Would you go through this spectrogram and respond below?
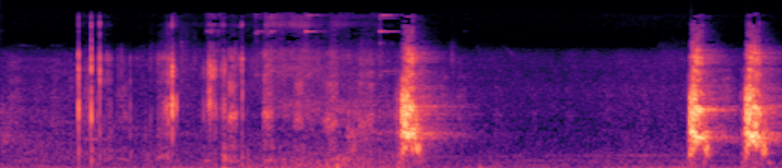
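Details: Bull Terrier named Ozzy barking in protest indoors, short sharp barks: a few soft yips early, then one loud bark and a quick pair of loud barks near the end, with faint background murmur.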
